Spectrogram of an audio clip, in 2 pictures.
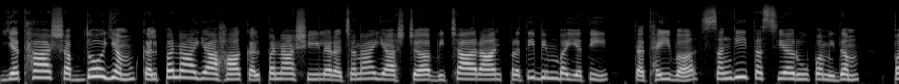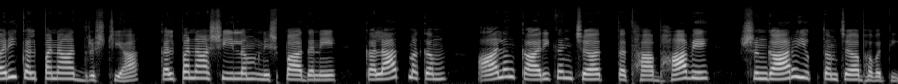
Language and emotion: Sanskrit, neutral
